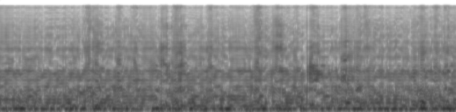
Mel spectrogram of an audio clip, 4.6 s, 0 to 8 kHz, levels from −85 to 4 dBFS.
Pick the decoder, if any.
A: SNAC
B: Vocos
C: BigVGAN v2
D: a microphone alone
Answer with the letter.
C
